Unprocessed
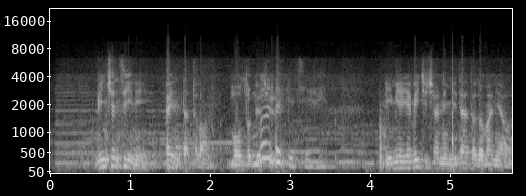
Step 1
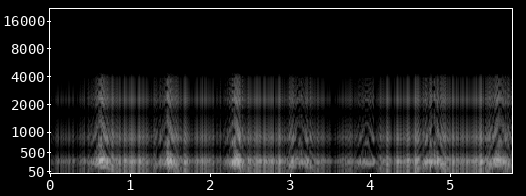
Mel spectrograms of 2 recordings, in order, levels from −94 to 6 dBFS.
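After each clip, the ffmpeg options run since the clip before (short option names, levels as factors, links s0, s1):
-filter_complex "[0:a]aresample=8000,acrusher=samples=40:mix=1:aa=0.000001:lfo=1:lforange=64:lforate=1.2,aresample=44100,asplit=3[s0][s1][s2];[s0]bandpass=f=300:t=q:w=8,volume=1[s3];[s1]bandpass=f=870:t=q:w=8,volume=0.501[s4];[s2]bandpass=f=2240:t=q:w=8,volume=0.355[s5];[s3][s4][s5]amix=inputs=3:normalize=0,volume=0.794"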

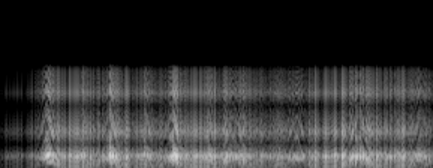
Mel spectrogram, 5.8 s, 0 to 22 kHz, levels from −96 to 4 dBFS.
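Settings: -filter_complex "[0:a]dynaudnorm=f=110:g=11:m=4.22,asplit=2[s0][s1];[s1]aecho=0:1:465|930|1395|1860|2325:0.282|0.144|0.0733|0.0374|0.0191[s2];[s0][s2]amix=inputs=2:normalize=0"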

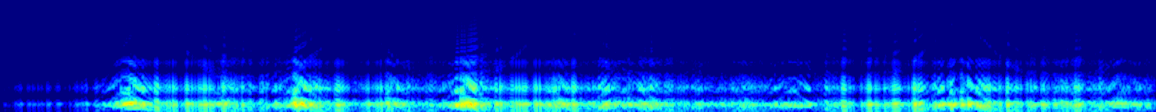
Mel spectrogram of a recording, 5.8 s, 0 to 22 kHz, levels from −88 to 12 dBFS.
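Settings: -filter_complex "[0:a]lowpass=f=1300:w=0.5412,lowpass=f=1300:w=1.3066,acrossover=split=120|490[s0][s1][s2];[s0]acrusher=samples=21:mix=1:aa=0.000001:lfo=1:lforange=33.6:lforate=0.99[s3];[s3][s1][s2]amix=inputs=3:normalize=0,volume=0.376"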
